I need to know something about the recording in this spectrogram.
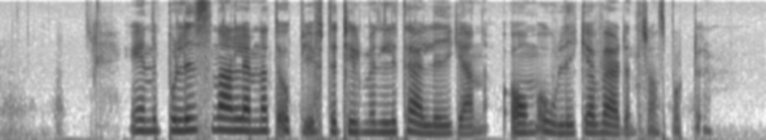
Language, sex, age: Swedish, female, 27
